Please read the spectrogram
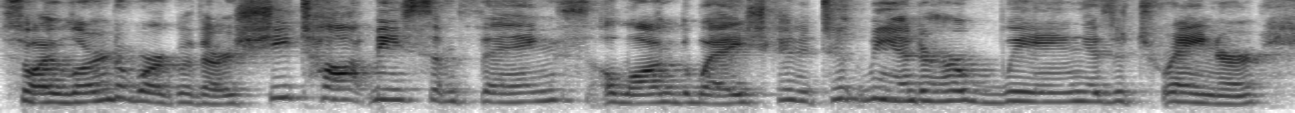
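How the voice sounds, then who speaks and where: A woman speaks at a moderate pace in a medium pitch, her voice swinging very widely up and down. Noticeable background noise runs under her. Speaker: accountant and webinar host. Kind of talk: casual chat.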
